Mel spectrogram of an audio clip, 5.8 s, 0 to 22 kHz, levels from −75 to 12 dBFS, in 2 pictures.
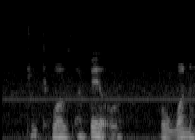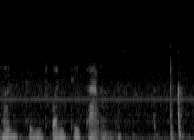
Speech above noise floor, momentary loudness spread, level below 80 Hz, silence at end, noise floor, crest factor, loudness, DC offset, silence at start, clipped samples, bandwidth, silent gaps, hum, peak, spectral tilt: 21 dB; 23 LU; -62 dBFS; 0 s; -54 dBFS; 18 dB; -35 LUFS; under 0.1%; 0.25 s; under 0.1%; 11 kHz; none; none; -16 dBFS; -8 dB/octave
